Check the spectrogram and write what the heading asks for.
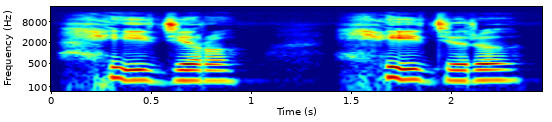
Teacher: हा को हल्क से पढ़ना है, जिम का कलकला होगा और रा पतला पढ़ा जाएगा।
